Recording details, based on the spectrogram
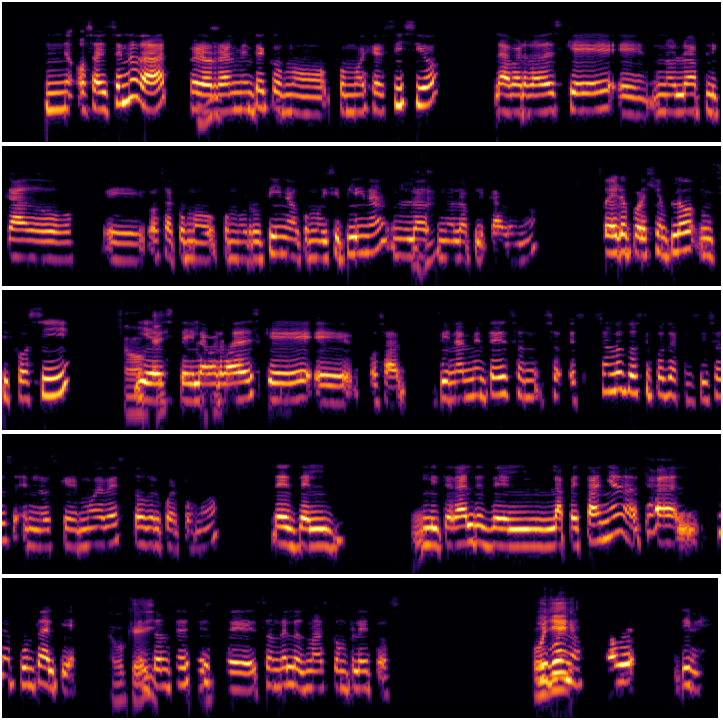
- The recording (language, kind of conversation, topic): Spanish, podcast, ¿Qué ejercicios básicos recomiendas para empezar a entrenar?
- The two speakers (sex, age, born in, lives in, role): female, 40-44, Mexico, Mexico, guest; male, 50-54, Mexico, Mexico, host
- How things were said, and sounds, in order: chuckle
